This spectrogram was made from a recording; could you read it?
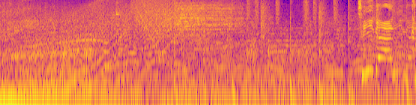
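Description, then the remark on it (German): A car engine revs and pulls away, its pitch climbing steadily as it accelerates. The sound stays fairly loud throughout, with a few brief squeaky, warbling tones near the end. “Das heißt, anschnallen und los geht's.”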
